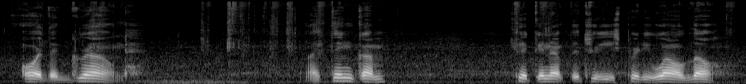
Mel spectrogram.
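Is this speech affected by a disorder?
Yes: cerebral palsy.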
